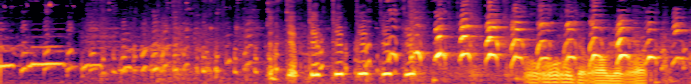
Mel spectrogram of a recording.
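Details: Hungry pit bull puppies whimpering: thin, high-pitched whines repeated about four times a second, each rising and falling, growing busier and overlapping toward the end, with a lower harsh voice joining in the last seconds.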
